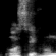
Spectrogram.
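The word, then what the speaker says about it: وسخ: Right, but সিনে টান হবে না, তুমি যে টান দিয়েছো টানটা হবে না, ওয়াসিফুন, ওয়াসি টান হবে না। ওয়াসিফুন, রাইট।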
